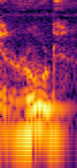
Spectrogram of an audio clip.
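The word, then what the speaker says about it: rude: यू डी ठीक है तो एक यू के बाद एक कंसोनेंट यानी कि व्यंजन छोड़कर य आ रहा है तो इसका उच्चारण क्या हो बड़ा ऊ स इसको हम क्या पढ़ेंगे रूड रूड मींस क्या होता है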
